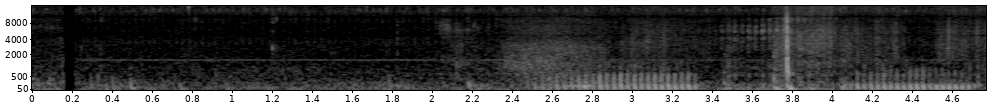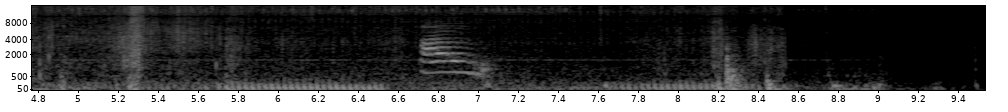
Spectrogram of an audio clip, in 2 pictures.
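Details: Domestic cat purring indoors, a low rumble in steady bursts of about a second each with short gaps for breath, a quick wavering meow near the end, and a few sharp knocks and thumps.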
